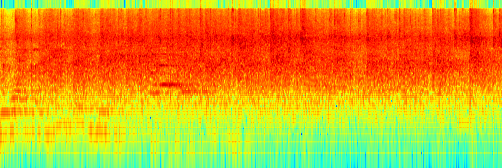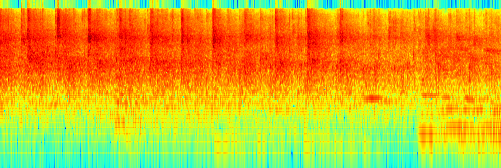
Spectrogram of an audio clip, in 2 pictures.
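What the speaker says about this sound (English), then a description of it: "we will start by giving the people on the stage a big round of applause" An audience at a college hypnosis show applauds the people on stage, with dense, loud clapping that sustains for about ten seconds and thins slightly toward the end.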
